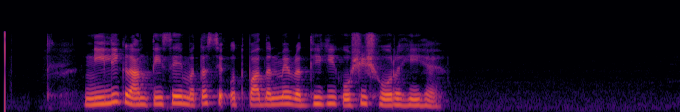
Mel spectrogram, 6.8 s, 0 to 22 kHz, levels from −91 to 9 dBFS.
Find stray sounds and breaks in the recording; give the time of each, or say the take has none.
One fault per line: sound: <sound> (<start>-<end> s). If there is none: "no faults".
no faults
